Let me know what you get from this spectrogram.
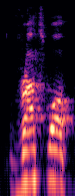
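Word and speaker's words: Wrocław: It's this bas this is based in it looks like Roclaw, but it's actually pronounced Vatwave, Poland.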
